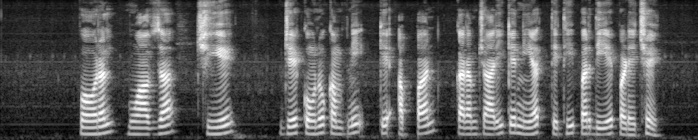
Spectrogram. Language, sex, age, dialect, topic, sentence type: Maithili, male, 18-24, Eastern / Thethi, banking, statement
